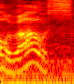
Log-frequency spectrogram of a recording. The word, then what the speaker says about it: Loust: How do you spell that last name? L-O-U-S-T. Oh, Loust. Yeah, Loust. Loust.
